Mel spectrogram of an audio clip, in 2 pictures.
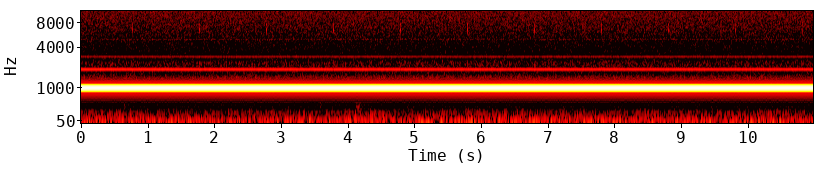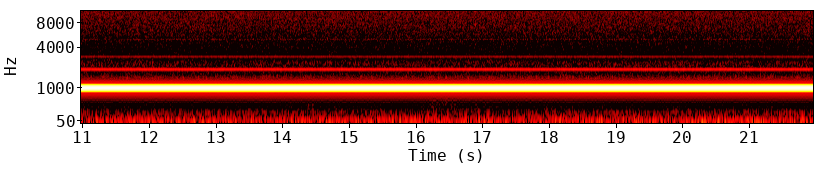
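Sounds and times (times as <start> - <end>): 
94dB STI calibration test signal: 0.0 - 21.9.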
